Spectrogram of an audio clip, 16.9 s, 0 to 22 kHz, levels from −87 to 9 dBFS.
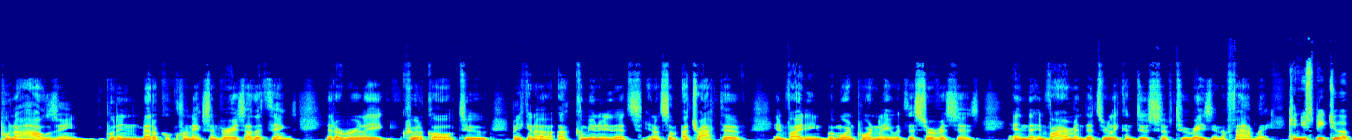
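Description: No technical faults can be heard anywhere in the recording; the signal stays continuous and steady throughout.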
